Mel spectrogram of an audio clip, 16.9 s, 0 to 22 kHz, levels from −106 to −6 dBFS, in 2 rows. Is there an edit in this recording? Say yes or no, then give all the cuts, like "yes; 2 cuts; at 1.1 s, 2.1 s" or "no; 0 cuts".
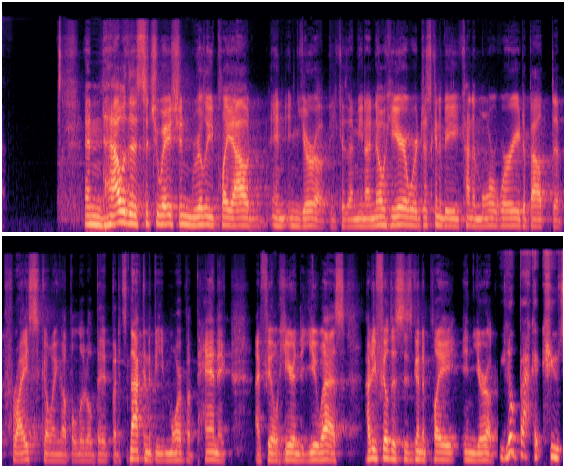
yes; 1 cut; at 15.9 s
